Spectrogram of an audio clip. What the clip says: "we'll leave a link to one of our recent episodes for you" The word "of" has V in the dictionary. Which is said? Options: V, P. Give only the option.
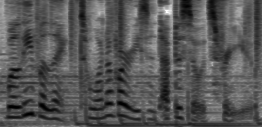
V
